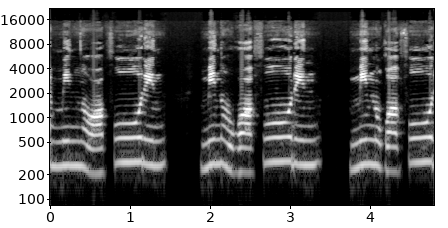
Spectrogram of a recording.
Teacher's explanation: نون ساکن، اس کے بعد غین آ گیا، یہ بھی حروف حلقی میں سے ہے، تو اظہار ہوگا، ظاہر کریں گے نون ساکن کی آواز کو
